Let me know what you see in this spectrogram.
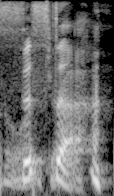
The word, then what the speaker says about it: SISTAHFRIENDS: Because it's Sista. SISTAHFRIENDS. No, I wasn't mispronouncing it. I was saying Sista. It wasn't just my colloquial slang. I was saying it. That's how it's spelled.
